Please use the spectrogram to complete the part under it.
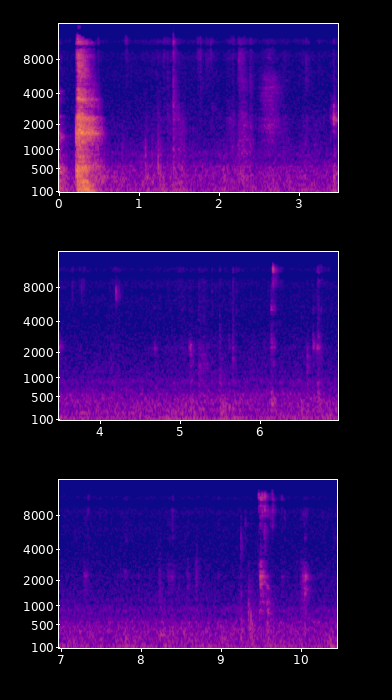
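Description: A man bites into a burger and chews quietly.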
